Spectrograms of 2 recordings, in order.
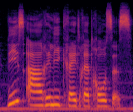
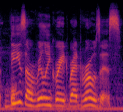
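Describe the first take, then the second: First: All R's in "These are really great red roses" said the German way, in the throat. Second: Said in the usual way. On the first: Shown as a demonstration. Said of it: "pronounce all R's the German way". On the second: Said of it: "instead of".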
